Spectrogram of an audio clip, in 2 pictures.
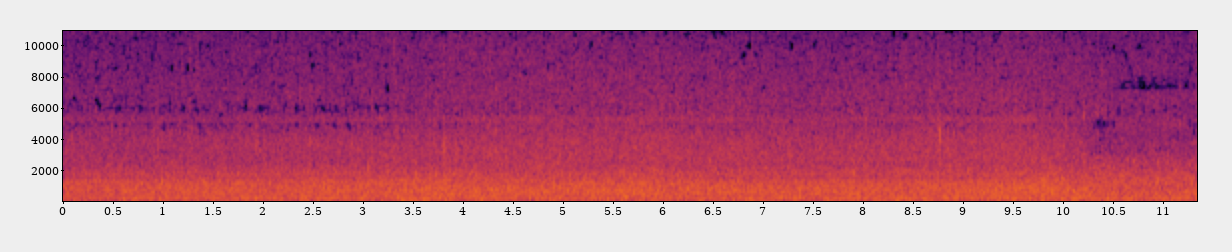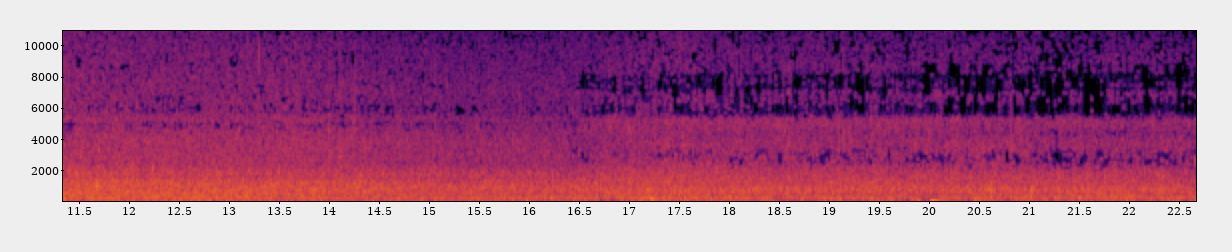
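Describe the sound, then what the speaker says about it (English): Clean, chilly Ganges water rushes along a stream on the Kailash Kora pilgrimage circuit, a close, continuous splashing roar that holds steady with no voices. "Supposed to be Ganges water flowing in between this Parikrama."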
